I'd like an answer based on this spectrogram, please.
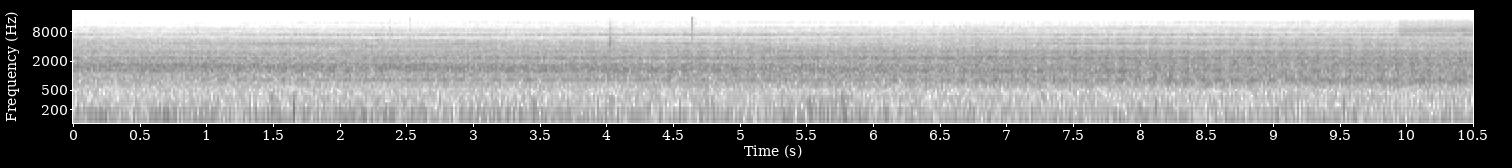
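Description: Pair of ScaleTrains Rio Grande SD40T-2 model diesel locomotives running along layout track: a steady mechanical running noise, with a faint click about four seconds in.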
